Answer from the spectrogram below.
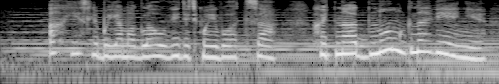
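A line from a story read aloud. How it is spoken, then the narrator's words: Plain. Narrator (Russian): ответила она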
